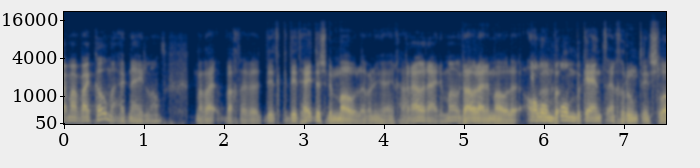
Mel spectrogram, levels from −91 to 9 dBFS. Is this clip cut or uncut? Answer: cut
